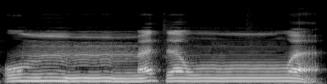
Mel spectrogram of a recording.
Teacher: Kemudian cara membacanya disertai dengan bacaan ghunah. yang mana cara membacanya adalah memasukkan bunyi tanwinnya kepada huruf wau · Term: idgham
